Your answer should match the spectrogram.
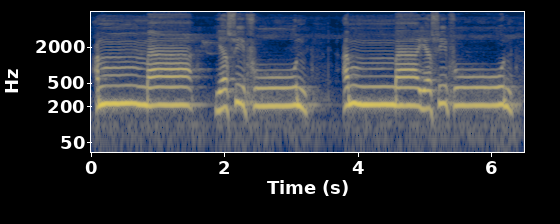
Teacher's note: میم مشدد کا گنہ ہوگا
